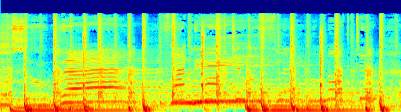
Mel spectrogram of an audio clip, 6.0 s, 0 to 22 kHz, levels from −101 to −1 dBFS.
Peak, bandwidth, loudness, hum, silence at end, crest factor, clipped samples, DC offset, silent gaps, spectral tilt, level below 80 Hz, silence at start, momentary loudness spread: 0 dBFS; 14 kHz; -15 LUFS; none; 0 s; 14 dB; under 0.1%; under 0.1%; none; -4.5 dB/octave; -18 dBFS; 0 s; 5 LU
